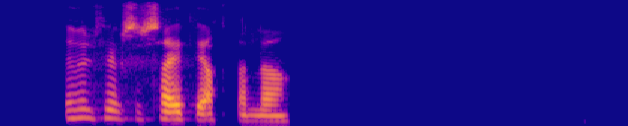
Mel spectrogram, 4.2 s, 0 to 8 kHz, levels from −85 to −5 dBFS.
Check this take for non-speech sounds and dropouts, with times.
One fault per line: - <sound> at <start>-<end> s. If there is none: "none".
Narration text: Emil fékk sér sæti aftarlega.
none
